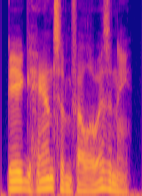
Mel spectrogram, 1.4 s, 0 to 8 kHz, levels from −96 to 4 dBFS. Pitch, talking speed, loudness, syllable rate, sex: 110 Hz, 210 wpm, -17 LUFS, 6.6 syllables/s, male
